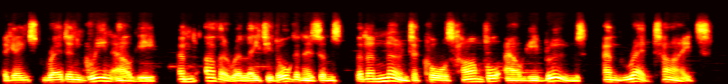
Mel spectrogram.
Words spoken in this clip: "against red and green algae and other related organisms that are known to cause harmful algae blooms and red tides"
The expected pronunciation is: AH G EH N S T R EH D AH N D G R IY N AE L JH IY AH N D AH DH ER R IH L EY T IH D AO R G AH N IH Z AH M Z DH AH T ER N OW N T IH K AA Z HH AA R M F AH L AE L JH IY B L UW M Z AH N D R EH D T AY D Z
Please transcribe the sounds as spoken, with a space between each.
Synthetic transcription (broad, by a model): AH G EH N S T R EH D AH N G R IY N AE L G IY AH N AH DH ER R IH L EY T IH D AO R G AH N IH Z AH M Z DH AH T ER N OW N T IH K AA Z HH AA R M F AH L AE L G IY B L UW M Z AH N R EH D T AY D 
